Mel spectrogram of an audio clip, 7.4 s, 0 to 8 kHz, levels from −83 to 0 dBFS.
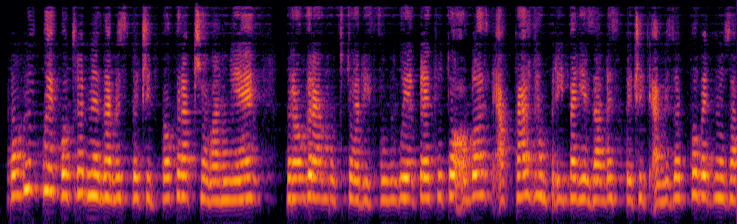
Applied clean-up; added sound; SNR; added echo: neural mask model DeepFilterNet 3.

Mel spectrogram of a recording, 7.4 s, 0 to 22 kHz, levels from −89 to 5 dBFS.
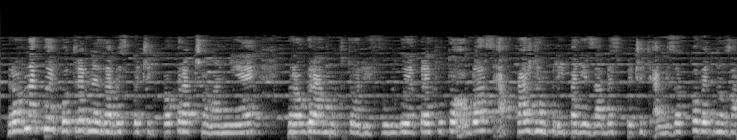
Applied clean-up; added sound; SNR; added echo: classical method WPE with log-MMSE.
